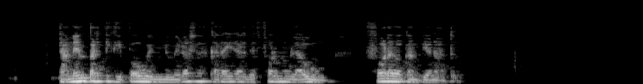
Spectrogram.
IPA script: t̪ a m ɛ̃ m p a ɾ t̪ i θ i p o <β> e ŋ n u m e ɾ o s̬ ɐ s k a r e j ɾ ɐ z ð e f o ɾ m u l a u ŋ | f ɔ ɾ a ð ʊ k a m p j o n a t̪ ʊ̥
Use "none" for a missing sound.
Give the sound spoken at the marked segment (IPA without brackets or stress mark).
w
